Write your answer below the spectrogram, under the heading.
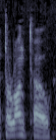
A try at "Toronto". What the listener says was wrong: Toronto. Yeah, so you take away the T and you change it to an N. Toronto.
